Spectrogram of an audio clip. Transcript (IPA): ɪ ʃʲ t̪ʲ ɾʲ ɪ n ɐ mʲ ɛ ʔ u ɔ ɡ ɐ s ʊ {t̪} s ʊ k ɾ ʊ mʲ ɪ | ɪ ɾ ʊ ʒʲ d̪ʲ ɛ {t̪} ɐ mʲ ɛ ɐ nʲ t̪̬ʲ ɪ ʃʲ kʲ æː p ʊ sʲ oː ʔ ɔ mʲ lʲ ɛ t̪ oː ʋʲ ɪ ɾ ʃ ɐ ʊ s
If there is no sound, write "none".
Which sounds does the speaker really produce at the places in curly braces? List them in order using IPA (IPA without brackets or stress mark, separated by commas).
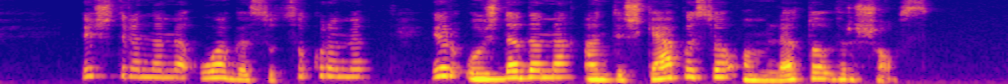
t̪, d̪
